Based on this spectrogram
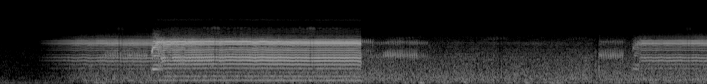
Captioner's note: eastern narrow-mouthed toad sounds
